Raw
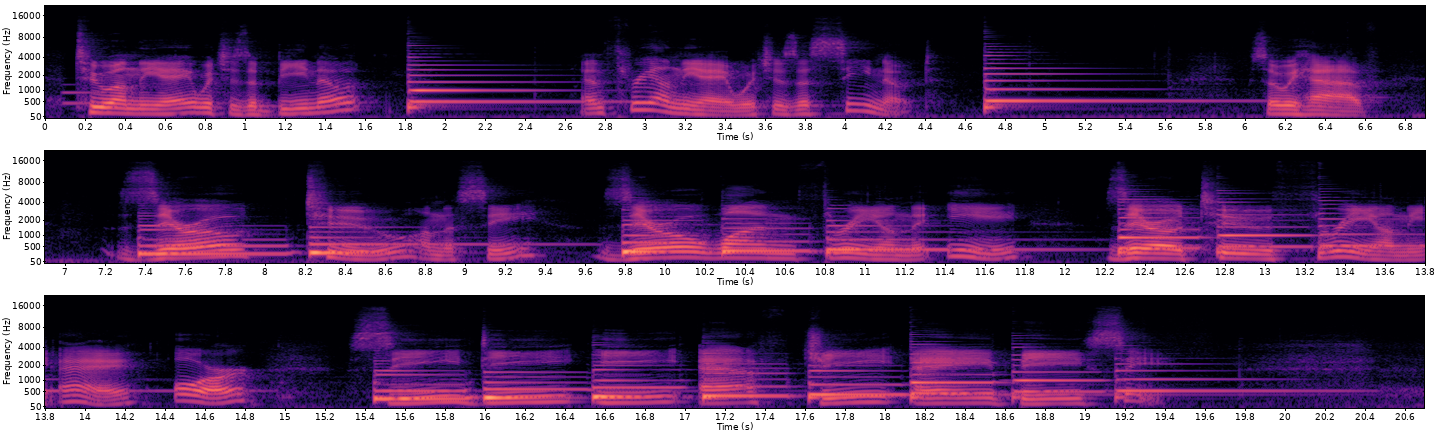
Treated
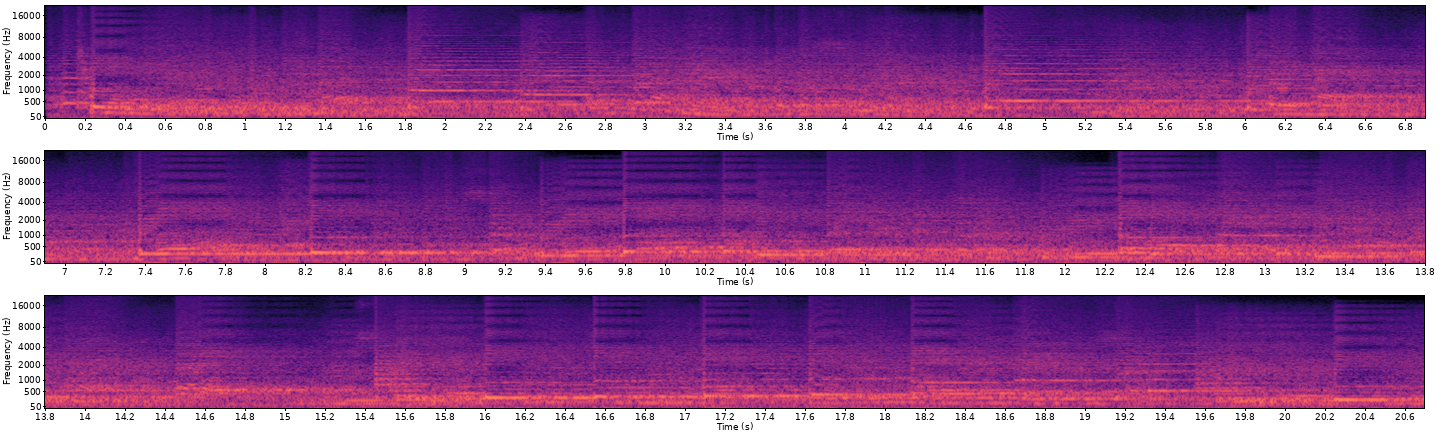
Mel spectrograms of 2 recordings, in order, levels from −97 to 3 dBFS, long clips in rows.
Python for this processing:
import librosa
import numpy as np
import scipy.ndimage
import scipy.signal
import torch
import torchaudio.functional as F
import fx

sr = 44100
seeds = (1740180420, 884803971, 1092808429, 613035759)

y = fx.halfwave_hold(x, sr)
y = fx.highpass(y, sr, hz=380.0, slope=24, at=(12.6, 15.62))
y = fx.env_flanger(y, sr, rest_ms=11.0, full_db=-23.5)
y = fx.echo_feedback(y, sr, ms=330, feedback_pct=56, wet_db=-19)
y = fx.room_shoebox(y, sr, seeds[0], volume_m3=2100.0, walls='mixed', distance_m=3.2)
y = fx.echo_pitch(y, sr, ms=90, semitones=-4, count=3, db_per_echo=-6.0)
y = fx.band_squash(y, sr, depth_pct=100)
y = y * librosa.db_to_amplitude(-9.0)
